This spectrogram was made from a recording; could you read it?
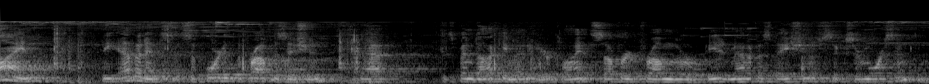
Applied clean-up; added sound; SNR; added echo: none; Chime; 18 dB; reverberation time 2.9 s.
